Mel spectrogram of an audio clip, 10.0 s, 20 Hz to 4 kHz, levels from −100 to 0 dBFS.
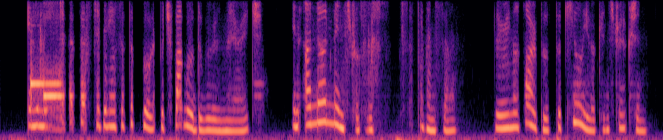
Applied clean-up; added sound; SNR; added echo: neural diffusion model UNIVERSE++.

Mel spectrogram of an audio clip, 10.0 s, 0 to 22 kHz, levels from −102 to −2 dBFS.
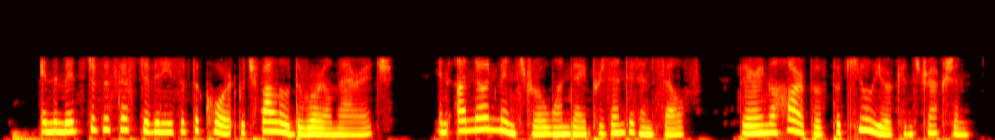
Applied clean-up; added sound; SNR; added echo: none; none; none; none.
